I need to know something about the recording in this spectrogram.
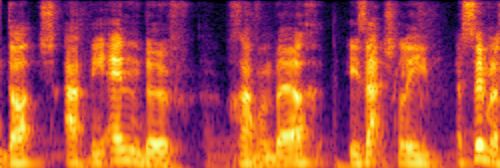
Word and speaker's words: Gravenberch: Like Marco van Ginkel, it's Gravenberch. And I would have said, obviously in English, Birch. But the CH apparently in Dutch at the end of Gravenberch is actually a similar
